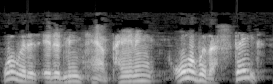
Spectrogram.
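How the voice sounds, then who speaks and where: An actor playing a polite, hesitant, earnest young small-town coach in a radio drama. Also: male voice, fairly high pitch, very animated, normal speed, narrow, tinny audio. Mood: flustered, hesitant. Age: young adult.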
